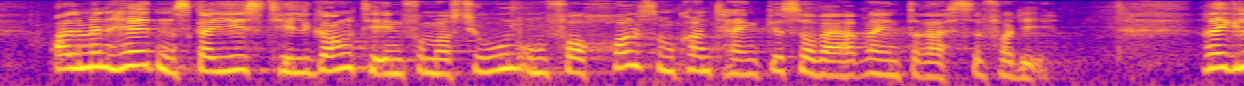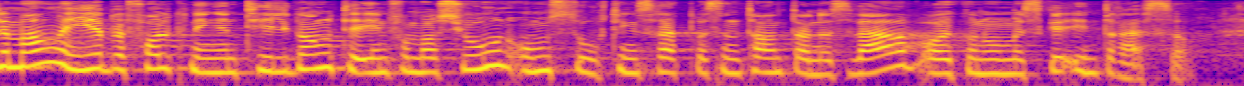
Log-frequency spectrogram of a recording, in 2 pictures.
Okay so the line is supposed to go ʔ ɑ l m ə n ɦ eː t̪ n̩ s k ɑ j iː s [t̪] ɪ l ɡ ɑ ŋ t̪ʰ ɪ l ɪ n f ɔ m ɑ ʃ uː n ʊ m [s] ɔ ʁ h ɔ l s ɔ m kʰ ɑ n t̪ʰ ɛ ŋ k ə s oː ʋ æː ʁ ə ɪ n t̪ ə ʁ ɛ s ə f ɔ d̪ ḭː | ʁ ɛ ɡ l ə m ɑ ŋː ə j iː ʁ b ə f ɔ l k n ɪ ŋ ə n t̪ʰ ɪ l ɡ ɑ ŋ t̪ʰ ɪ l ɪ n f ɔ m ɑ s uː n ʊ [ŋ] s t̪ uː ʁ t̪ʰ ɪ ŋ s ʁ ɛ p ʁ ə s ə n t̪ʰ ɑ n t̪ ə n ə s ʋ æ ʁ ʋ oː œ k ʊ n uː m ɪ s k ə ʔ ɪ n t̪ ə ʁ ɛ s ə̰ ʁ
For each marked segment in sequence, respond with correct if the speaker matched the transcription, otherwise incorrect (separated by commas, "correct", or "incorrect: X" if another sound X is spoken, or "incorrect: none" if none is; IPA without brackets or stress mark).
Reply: incorrect: t̪ʰ, incorrect: f, incorrect: m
